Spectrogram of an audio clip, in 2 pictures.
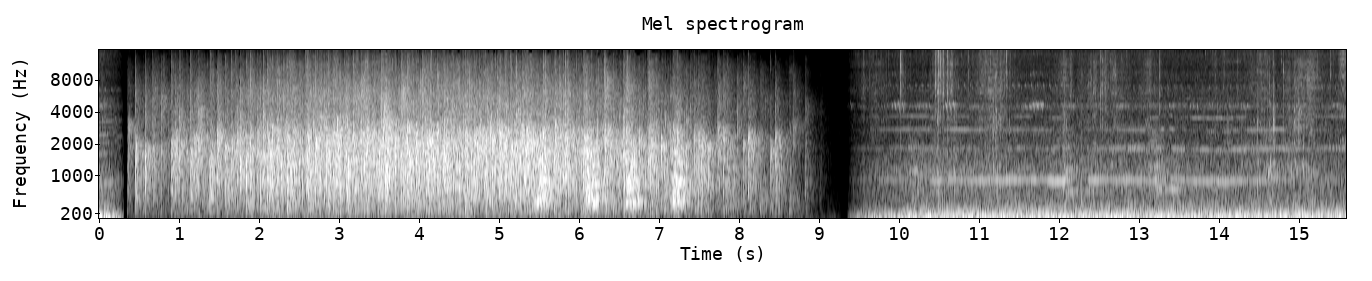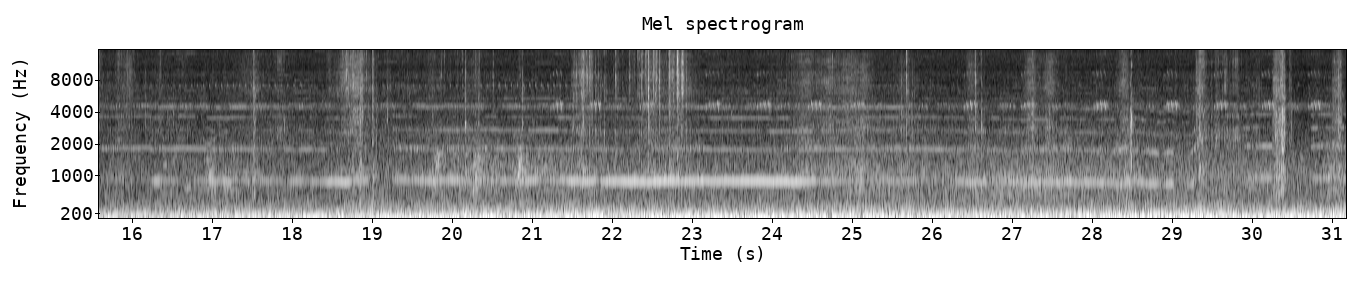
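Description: A loud crackling hiss for about nine seconds, cut off abruptly. It is followed by the steady, slightly wavering whine of the WPL C24 1:16 RC crawler's brushed electric motor and gears as the truck creeps over rocks, over a low rumble with scattered clicks.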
